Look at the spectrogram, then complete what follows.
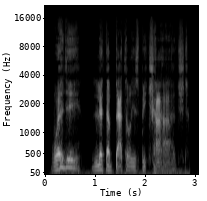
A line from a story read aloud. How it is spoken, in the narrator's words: He … said in a stern voice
